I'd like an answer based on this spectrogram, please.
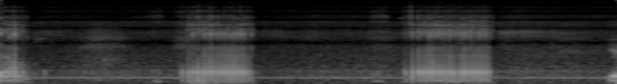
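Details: Sleeping nine-week-old American Bulldog puppy snoring indoors: two rasping, noisy snore bursts about half a second long, roughly a second and a half apart, over a steady low electrical hum.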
